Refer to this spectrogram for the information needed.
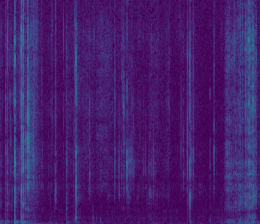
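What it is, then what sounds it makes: Dry soap bar being scraped and cut. A red-handled blade, held by a hand with long white nails, scrapes and cuts brittle shavings from a dry, round, solid white soap bar set in a dark rim. Crisp, dry crunching and tearing scrapes come in short bursts with sharp snaps between them. The sound is loudest at the start and again near the end.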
